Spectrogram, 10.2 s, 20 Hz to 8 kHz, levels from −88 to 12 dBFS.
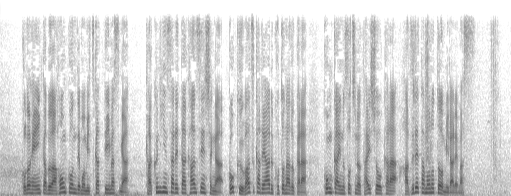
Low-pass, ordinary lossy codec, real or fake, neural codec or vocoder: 7.2 kHz; none; real; none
